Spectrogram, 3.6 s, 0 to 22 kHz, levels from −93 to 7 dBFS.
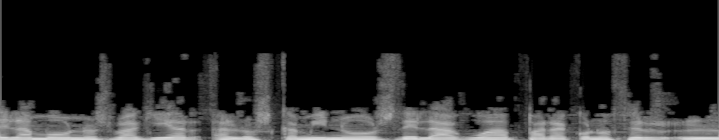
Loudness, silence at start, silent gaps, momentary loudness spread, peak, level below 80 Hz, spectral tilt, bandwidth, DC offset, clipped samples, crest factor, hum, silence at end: -16 LUFS; 0 s; none; 5 LU; -2 dBFS; -64 dBFS; -8 dB/octave; 9.2 kHz; under 0.1%; under 0.1%; 12 dB; none; 0 s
